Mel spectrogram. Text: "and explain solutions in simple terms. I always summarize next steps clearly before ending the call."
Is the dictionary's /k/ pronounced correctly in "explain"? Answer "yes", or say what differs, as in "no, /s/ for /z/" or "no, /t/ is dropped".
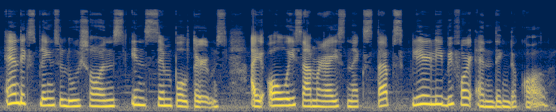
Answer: yes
